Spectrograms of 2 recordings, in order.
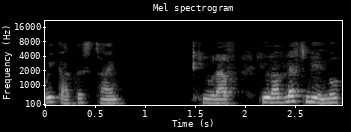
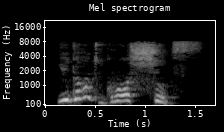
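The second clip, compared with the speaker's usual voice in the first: ordinary talk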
